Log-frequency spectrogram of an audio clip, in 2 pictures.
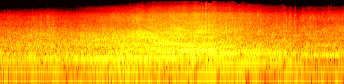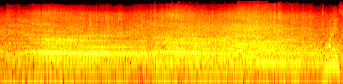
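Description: Race cars roar past on the back straightaway of New Smyrna's oval during World Series racing, loud engine sweeps rising and fading in two long passes with a steady mechanical drone between.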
